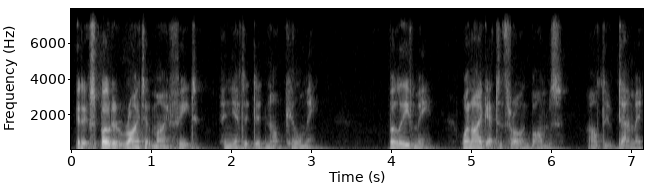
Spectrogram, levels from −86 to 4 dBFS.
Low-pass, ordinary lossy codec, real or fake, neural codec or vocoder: 7.2 kHz; Opus, 24 kbps; real; none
